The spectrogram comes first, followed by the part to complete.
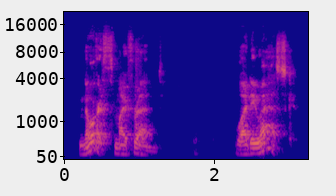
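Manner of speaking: slow, overly friendly, evasive tone. Answering a guard who asks where the party travels: super friendly and evasive. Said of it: "I'm gonna be super friendly and evasive".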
